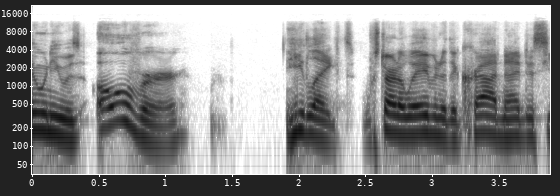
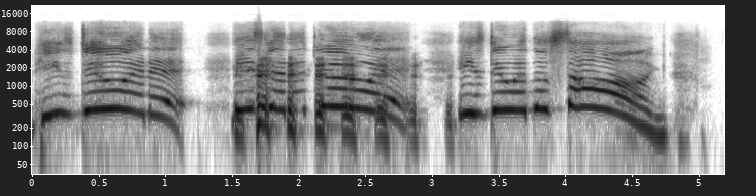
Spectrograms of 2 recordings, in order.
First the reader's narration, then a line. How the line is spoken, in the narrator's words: I just start screaming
